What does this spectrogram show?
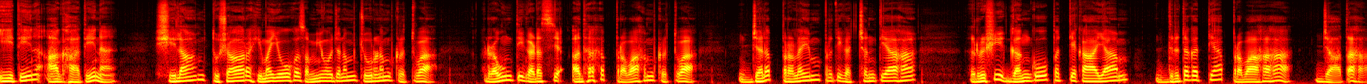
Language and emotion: Sanskrit, neutral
